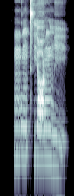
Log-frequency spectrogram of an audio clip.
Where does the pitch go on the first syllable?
high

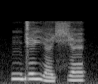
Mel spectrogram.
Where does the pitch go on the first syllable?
high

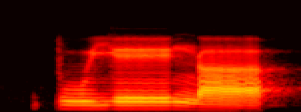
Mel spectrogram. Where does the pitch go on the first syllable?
low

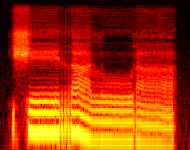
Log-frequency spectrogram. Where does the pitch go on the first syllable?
high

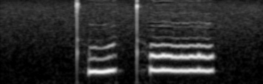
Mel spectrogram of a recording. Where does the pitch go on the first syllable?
rising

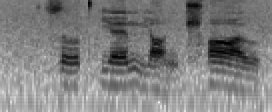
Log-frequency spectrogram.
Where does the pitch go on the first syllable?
rising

